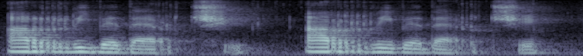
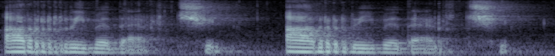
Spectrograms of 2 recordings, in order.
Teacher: when you say the R in Italian, the tongue moves forward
